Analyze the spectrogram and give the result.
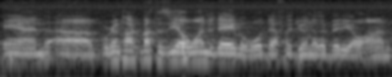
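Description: There is light background noise as a man talks with ordinary pitch variation. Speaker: car vlogger. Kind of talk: casual vlog chat. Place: street. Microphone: phone near.

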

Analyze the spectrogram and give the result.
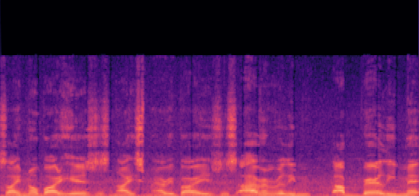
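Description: A man talks at a fairly quick pace with fairly even intonation, amid noticeable background noise and audible room echo. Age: 20s. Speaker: vlogger. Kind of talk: casual monologue vlog.

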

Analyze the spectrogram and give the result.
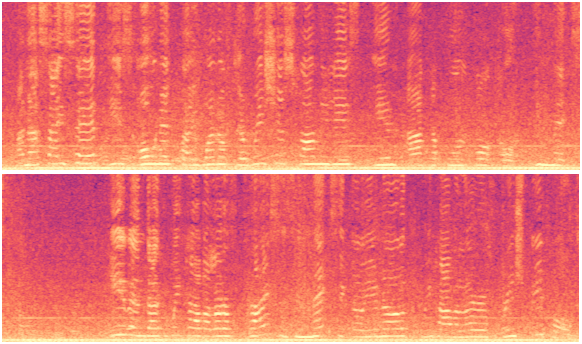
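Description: The speech moves at a moderate pace, with loud background noise behind it. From Mexico. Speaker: tour guide. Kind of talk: guided tour narration. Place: boat.

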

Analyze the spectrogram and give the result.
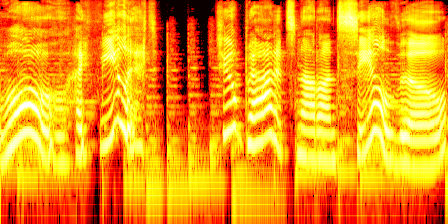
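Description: A put-on character voice speaks very slowly at a high pitch. Clear music plays in the background. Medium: dub.

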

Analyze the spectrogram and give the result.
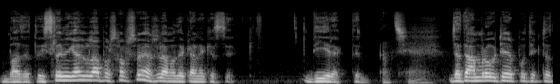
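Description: In a very clean recording with a silent background, a man speaks at a fairly high pitch with lively intonation. His tone is dark and mellow, and somewhat breathy. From Bangladesh, Faridpur. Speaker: Islamic singer. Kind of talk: interview.

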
